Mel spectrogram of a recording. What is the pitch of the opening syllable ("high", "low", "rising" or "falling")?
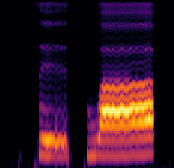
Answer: low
